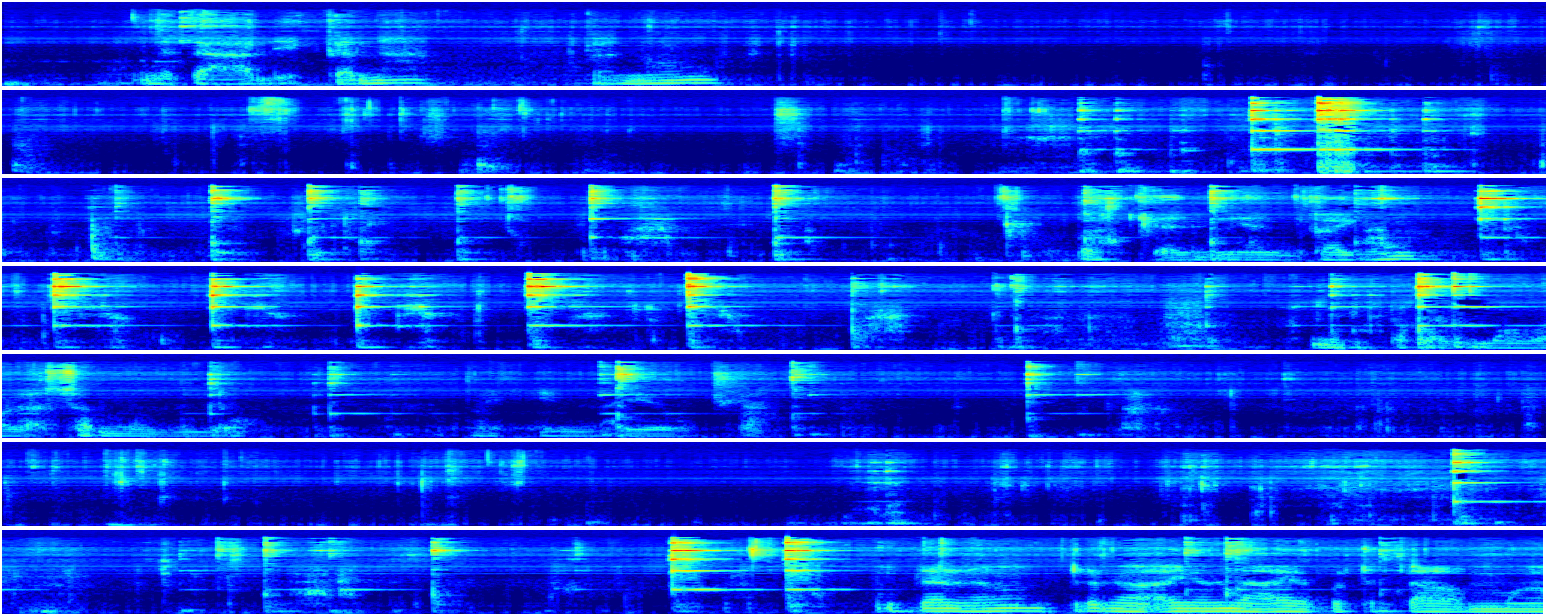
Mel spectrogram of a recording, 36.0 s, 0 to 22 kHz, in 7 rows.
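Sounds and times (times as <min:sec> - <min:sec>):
faint chewing: 0:04.8 - 0:20.2, 0:23.0 - 0:33.5
fork and spoon clinking: 0:08.7 - 0:13.2, 0:14.3 - 0:20.6, 0:21.2 - 0:22.0, 0:22.6 - 0:23.4, 0:24.0 - 0:24.4, 0:30.5 - 0:33.8.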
